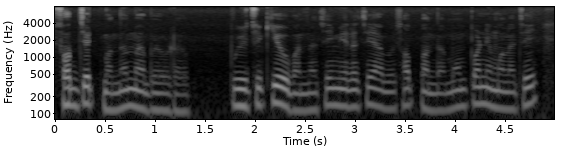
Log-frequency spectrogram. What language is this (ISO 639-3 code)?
nep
